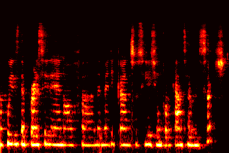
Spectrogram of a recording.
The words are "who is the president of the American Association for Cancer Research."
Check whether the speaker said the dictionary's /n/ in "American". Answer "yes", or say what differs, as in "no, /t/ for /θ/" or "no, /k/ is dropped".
no, /l/ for /n/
